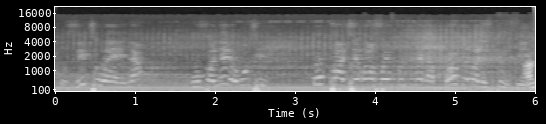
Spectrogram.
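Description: A voice speaking faintly in a preaching cadence over a steady low hum, with a few short low thumps. At the very end a congregation answers with a loud "Amen".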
